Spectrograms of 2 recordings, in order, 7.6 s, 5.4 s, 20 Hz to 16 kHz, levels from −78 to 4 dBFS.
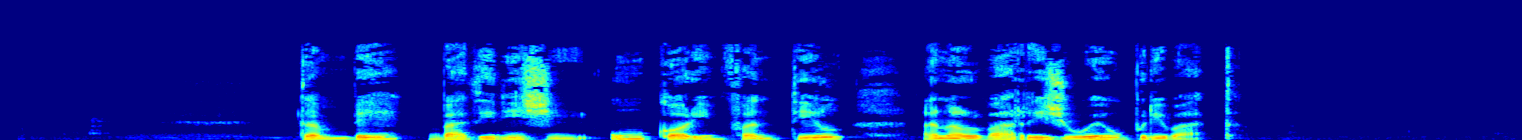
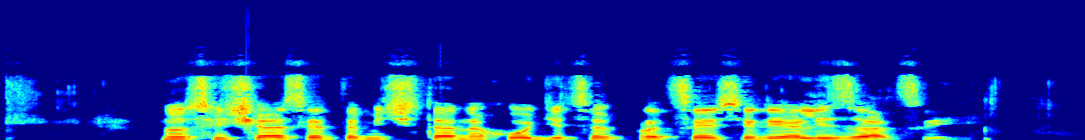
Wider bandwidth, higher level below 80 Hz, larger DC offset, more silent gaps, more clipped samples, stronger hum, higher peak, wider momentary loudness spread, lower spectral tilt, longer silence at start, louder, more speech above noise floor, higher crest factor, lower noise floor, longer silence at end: first, 11.5 kHz vs 9.4 kHz; second, -74 dBFS vs -62 dBFS; neither; neither; neither; neither; second, -6 dBFS vs 0 dBFS; about the same, 8 LU vs 8 LU; first, -5 dB/octave vs -3.5 dB/octave; first, 1.5 s vs 0.8 s; second, -24 LUFS vs -13 LUFS; first, 51 dB vs 37 dB; first, 20 dB vs 14 dB; first, -75 dBFS vs -51 dBFS; first, 1.45 s vs 0.7 s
